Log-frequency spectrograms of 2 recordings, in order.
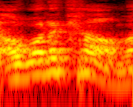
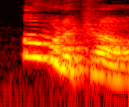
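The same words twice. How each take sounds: First: Put-on louder, higher stubborn teen; teen daughter insisting on the concert; imitating insistent daughter. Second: Put-on higher, louder teen plea; a daughter begging her dad to take her; imitating eager daughter. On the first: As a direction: dig in like a teenager who won't budge. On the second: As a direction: play the keen fourteen-year-old.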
